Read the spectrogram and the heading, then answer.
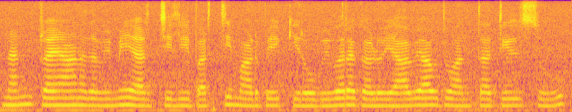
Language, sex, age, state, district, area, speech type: Kannada, female, 30-45, Karnataka, Shimoga, rural, read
